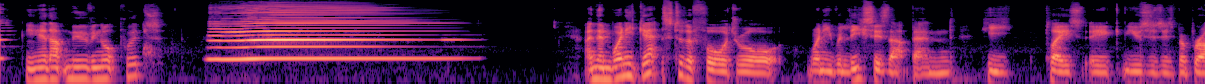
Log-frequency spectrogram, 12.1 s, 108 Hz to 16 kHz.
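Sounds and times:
harmonica note bending up: 0.0s - 0.2s, 2.0s - 4.9s.

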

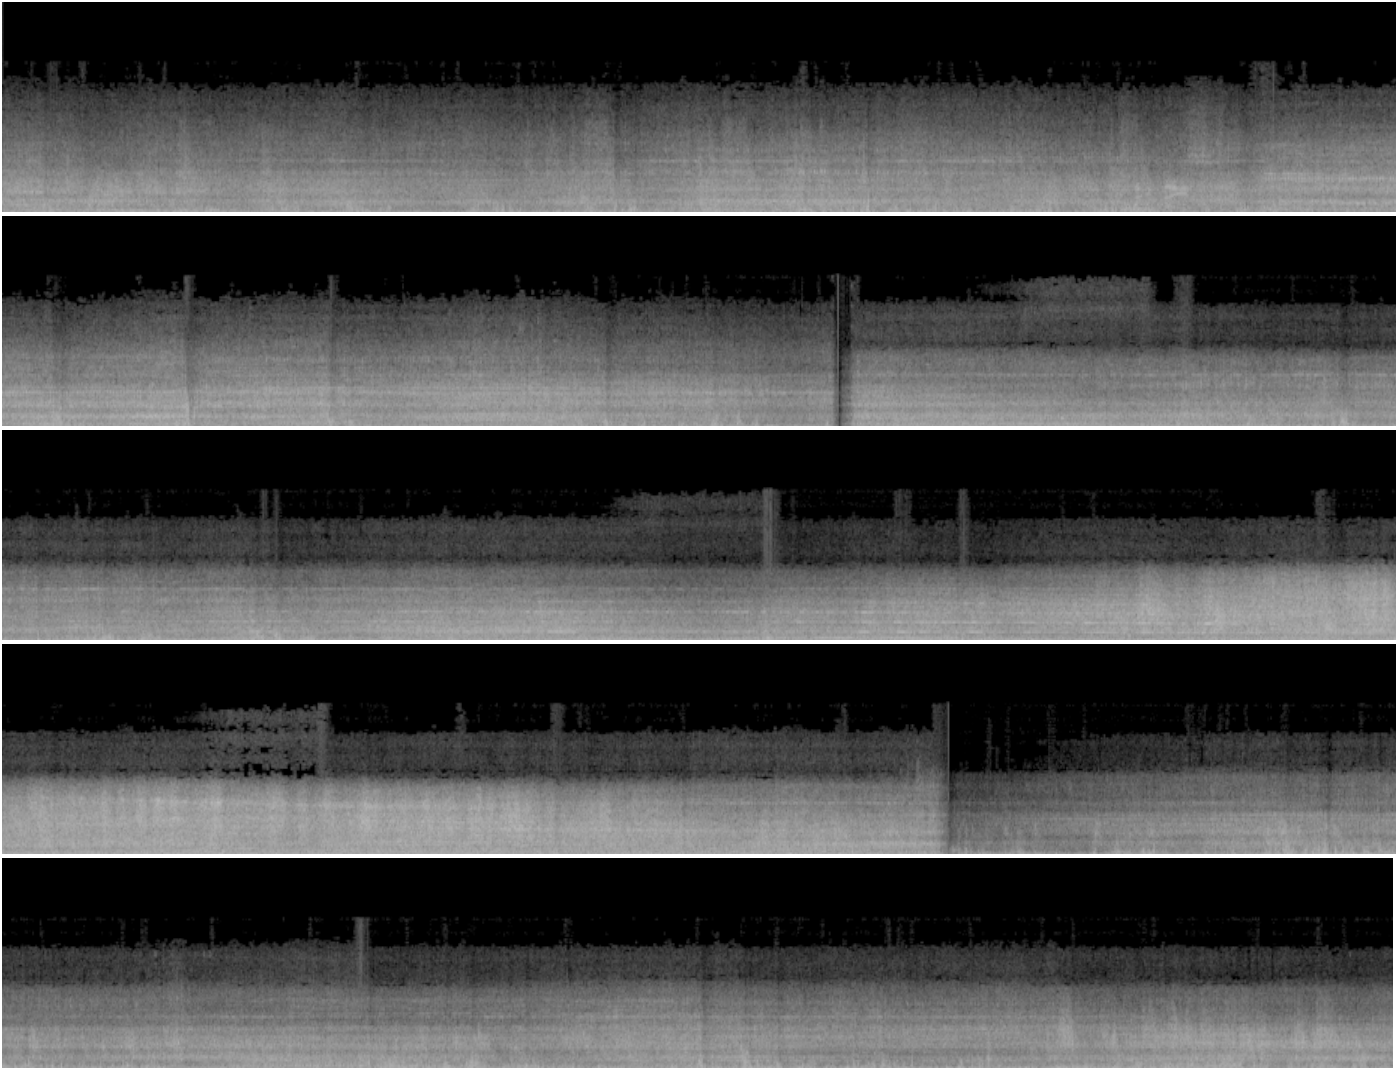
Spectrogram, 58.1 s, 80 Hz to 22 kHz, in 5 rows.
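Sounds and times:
jet airliner passing overhead: 0.0s - 58.0s
motorbike wind and road noise: 0.0s - 58.0s.

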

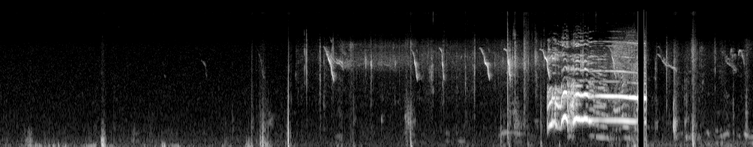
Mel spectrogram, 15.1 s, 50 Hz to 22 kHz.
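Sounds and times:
small birds chirping: 3.2s - 4.3s, 4.9s - 15.0s
rooster crowing: 11.0s - 13.0s.

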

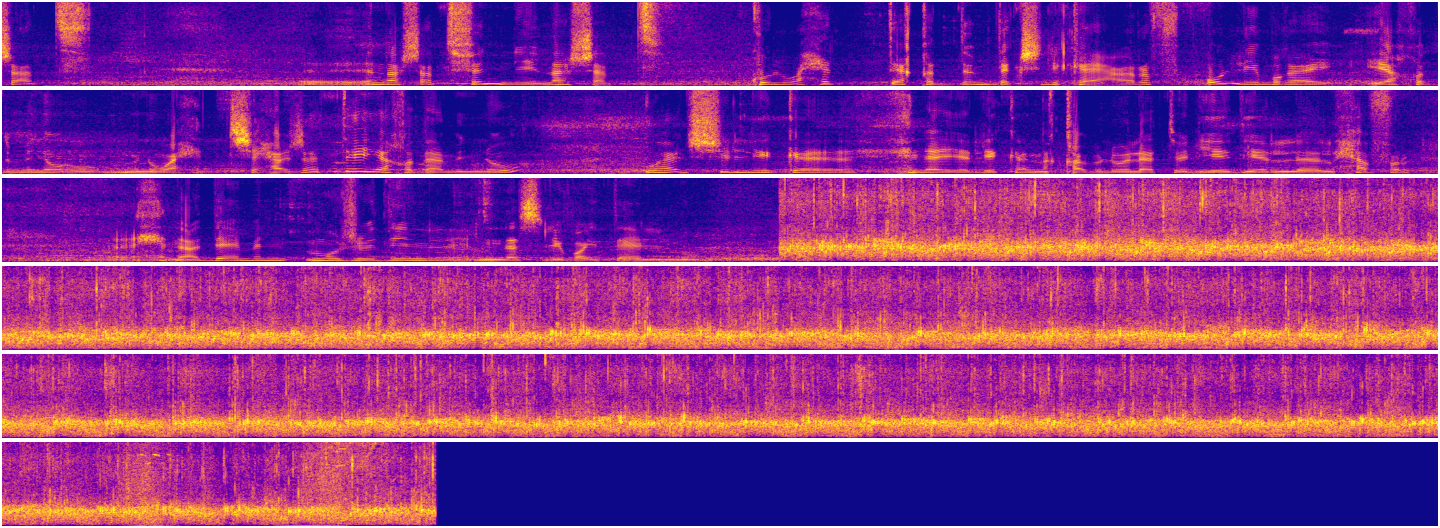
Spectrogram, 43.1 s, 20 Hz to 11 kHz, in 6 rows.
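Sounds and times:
audience applause: 18.2s - 38.1s.

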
